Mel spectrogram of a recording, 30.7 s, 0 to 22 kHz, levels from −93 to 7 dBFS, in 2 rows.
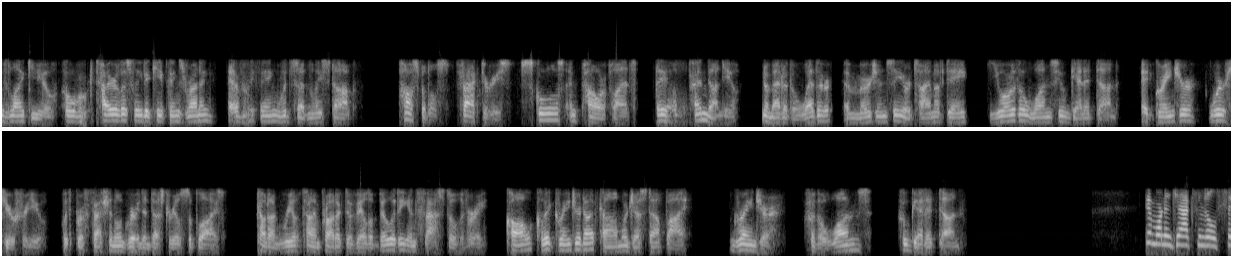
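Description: Speech heard through a G.729 codec at 8 kbit/s, confined to a telephone band of roughly 250 Hz to 3.7 kHz. The coding damage is plainly audible: a slightly rough, synthetic texture that comes from rebuilding each 10 ms frame out of a vocal-tract filter, a pitch predictor and a handful of pulses. That texture separates it from simple low-pass filtering, which dulls the sound without making it sound manufactured. VoIP packet loss concealed by the speech codec breaks in at 0.98, 3.04, 8.29, 17.00, 19.03, 21.05 and 28.21 s. Most gaps are 40 to 80 ms long. The worst, at 8.29 s, loses 220 ms scattered over 280 ms, with a longest run of 120 ms. Instead of silence or a click, as a plain dropout would give, the decoder stretches the last pitch and filter into a fading buzz or coloured noise, and the sound stays weak briefly after each gap.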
